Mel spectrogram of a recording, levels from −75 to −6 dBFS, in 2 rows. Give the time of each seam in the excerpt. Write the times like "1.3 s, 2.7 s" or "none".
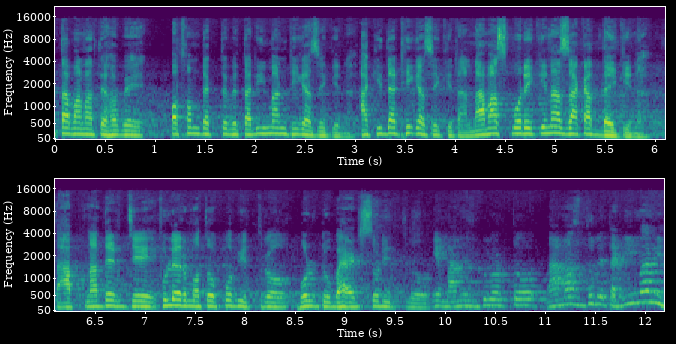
2.9 s, 6.0 s, 7.1 s, 8.5 s, 9.9 s, 11.0 s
